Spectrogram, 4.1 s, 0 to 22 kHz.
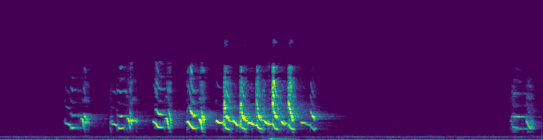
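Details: Juvenile linnet cross, 2022 bird, with song still tangled and unrefined: a burst of fast repeated chirps building into a dense trilled run for about two seconds, then a short pause and another note, over faint steady hum.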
